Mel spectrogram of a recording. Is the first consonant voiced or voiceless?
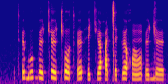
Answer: voiceless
